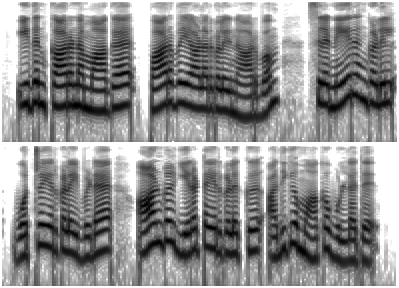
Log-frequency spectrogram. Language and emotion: Tamil, neutral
